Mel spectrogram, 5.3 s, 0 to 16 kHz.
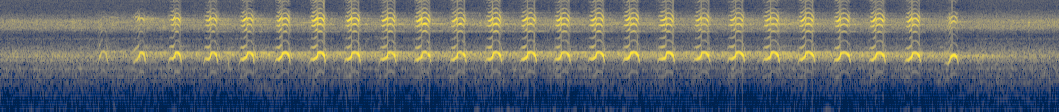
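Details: Male Northern flicker drums on a basketball hoop in a local park on 2 July 2017, to claim territory and/or attract a mate: about twenty ringing, evenly spaced metallic taps, roughly five per second, over four seconds.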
